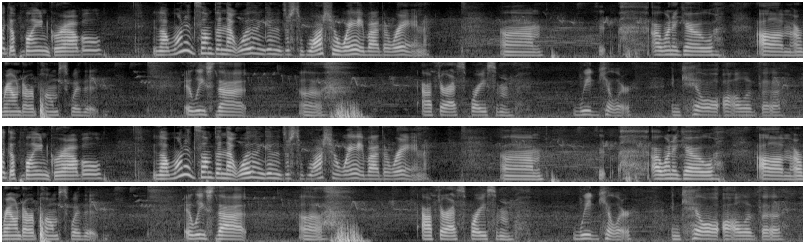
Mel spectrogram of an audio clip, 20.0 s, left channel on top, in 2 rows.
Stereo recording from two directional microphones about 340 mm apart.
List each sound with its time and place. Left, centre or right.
0.0 s speech: centre
5.8 s a sound: centre
7.4 s speech: centre
11.8 s a sound: centre
13.7 s speech: centre
15.4 s speech: centre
